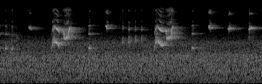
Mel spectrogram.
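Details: Long-tailed shrike giving short, high thin notes interspersed with two loud, harsh, scratchy bursts about a second apart, over a steady low hiss.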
